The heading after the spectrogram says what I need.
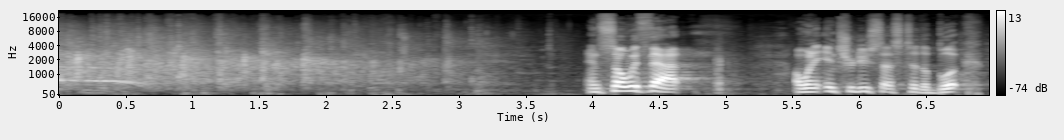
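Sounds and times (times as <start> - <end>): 
audience applause: 0.0 - 3.3
speech: 4.0 - 4.8, 5.5 - 6.9.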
